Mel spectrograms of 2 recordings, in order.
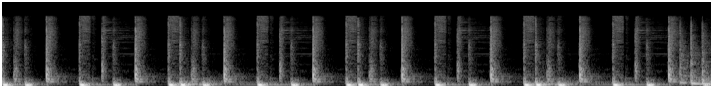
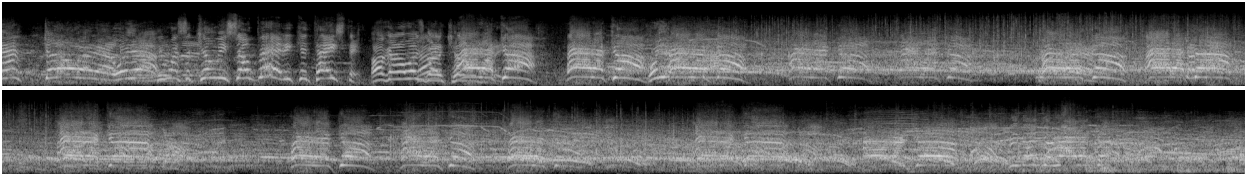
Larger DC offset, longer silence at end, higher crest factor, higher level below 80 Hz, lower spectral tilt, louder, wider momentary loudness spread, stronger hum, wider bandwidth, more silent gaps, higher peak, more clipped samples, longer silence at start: neither; about the same, 0 s vs 0 s; about the same, 16 dB vs 14 dB; first, -18 dBFS vs -58 dBFS; first, -5.5 dB/octave vs -2.5 dB/octave; second, -20 LUFS vs -17 LUFS; about the same, 8 LU vs 7 LU; neither; second, 11.5 kHz vs 13.5 kHz; neither; about the same, 0 dBFS vs -2 dBFS; neither; about the same, 0 s vs 0 s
